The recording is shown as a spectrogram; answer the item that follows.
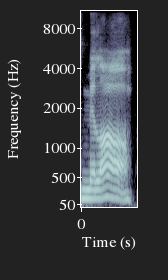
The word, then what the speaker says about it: Millar: Well, I pronounce it Miller as well, but it's a Scottish version of Miller. So it's probably supposed to be pronounced Millar, but I don't pronounce it Millar. Just that sounds like I'm being posh, I think.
